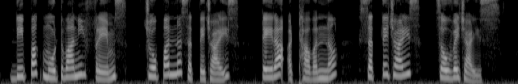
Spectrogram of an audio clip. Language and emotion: Marathi, neutral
